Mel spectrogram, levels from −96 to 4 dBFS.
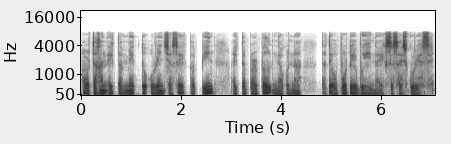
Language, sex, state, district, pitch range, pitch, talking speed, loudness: Nagamese, male, Nagaland, Kohima, 100-110 Hz, 105 Hz, 195 wpm, -19 LUFS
